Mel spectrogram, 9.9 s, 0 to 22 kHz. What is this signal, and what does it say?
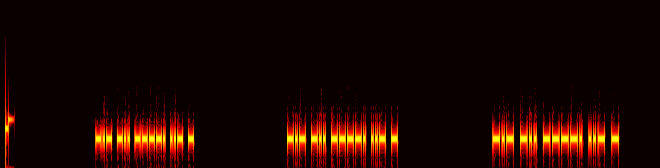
Morse code, heard as a keyed tone, about 37 wpm, 700 Hz. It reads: KD9UT KD9UT KD9UT
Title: Speed Racing - USA 2x2 Call Signs 30wpm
